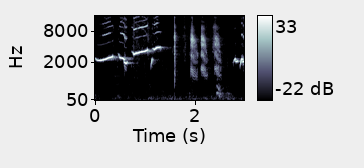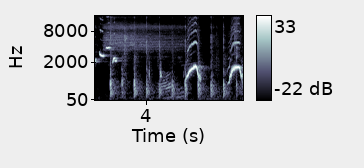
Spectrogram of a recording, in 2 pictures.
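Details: Loud, lively song of a caged White-rumped shama meant to provoke other shamas into fighting; clear whistled notes and rising slurs mixed with harsh buzzy bursts and sharp clicks, strong and varied.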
